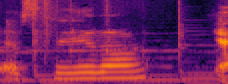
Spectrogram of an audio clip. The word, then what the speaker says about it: Escajeda: Did I say that right, Escajeda? – Yeah, that's good, yeah.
